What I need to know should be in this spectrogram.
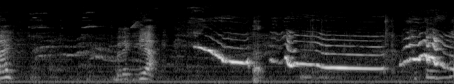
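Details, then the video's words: Crying dog: high whines that slide downward from a sharp start, with one long drawn-out whine that falls and then holds steady, followed by a brief rising whimper at the end; background quiet apart from faint noise. "Crying dog"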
